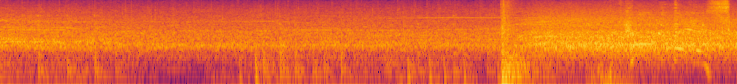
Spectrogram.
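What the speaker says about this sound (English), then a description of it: "Trying to at least slam one door shut." An ambulance door slams shut during a WWE ambulance match between Sami Zayn and Seth Rollins, one sharp loud bang cutting through arena crowd noise.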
